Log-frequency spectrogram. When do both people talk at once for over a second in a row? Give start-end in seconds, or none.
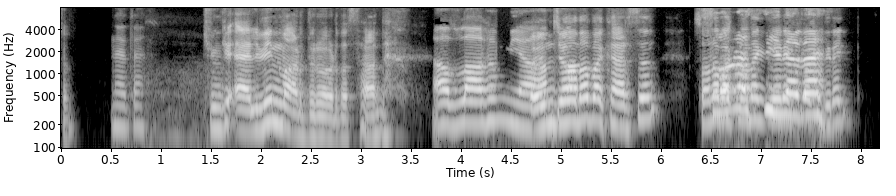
6.4-7.7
